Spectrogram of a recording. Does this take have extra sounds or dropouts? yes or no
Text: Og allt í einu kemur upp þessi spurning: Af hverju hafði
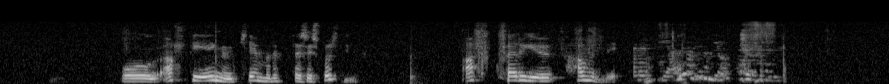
yes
